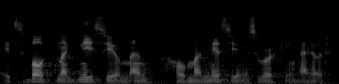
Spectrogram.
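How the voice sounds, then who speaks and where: A man from northern Norway with a Norwegian accent gives an earnest, reflective talk on a panel, often pausing and restarting as he searches for English words. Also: low voice, fairly even intonation, pushed and bright, slight background noise. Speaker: panel speaker. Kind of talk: reflective presentation at a symposium.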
